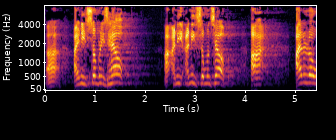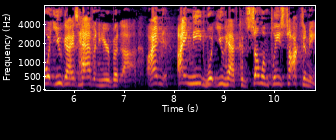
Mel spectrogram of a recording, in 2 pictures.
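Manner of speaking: yelling loudly. The speaker retells a man jumping from his pew during the service, shouting in a loud voice. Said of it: "he just shouted in a loud voice".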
